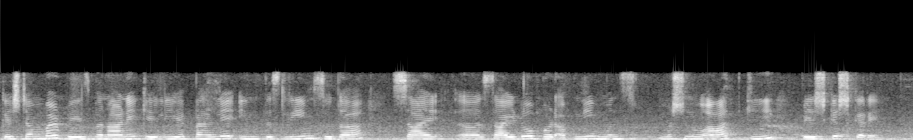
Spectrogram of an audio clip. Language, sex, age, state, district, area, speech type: Urdu, female, 18-30, Bihar, Supaul, rural, read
